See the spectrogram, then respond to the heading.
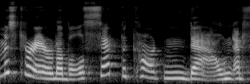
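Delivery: ordinary delivery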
